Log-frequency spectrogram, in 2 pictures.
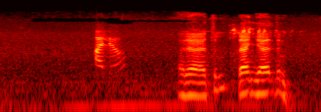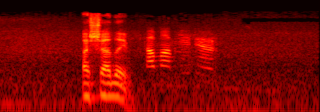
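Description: A man talks into a mobile phone.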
